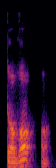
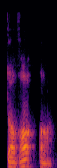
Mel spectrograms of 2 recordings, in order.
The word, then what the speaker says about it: togo'o: So your mom's dad or your maternal grandfather, togo'o, togo'o. But that T changes to a D when you want to say my grandfather, irogo'o, irogo'o, irogo'o.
